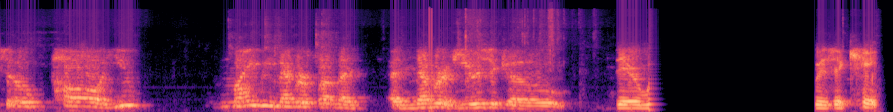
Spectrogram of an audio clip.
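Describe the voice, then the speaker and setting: A man's voice comes through a phone line, dulled and narrowed, with a husky, slightly rough edge. He is calling into a public meeting as a board member and lays out procedure in a careful, explanatory way. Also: medium pitch, fairly even intonation, slow, pauses often. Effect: heard over a phone line.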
